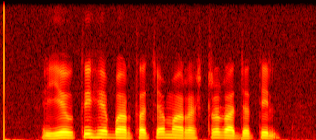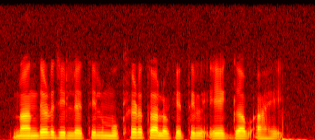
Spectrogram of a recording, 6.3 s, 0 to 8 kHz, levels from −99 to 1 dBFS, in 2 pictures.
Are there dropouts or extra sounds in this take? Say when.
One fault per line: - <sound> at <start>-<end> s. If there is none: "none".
none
